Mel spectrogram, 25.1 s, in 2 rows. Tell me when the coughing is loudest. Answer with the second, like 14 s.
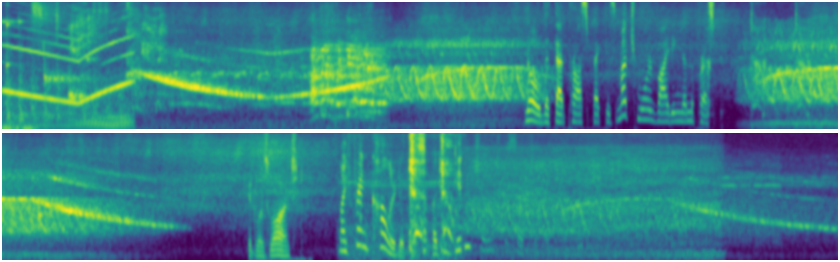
19 s.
